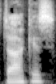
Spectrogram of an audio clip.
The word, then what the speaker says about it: Dachis: D-A-C-H-I-S, Dacius.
